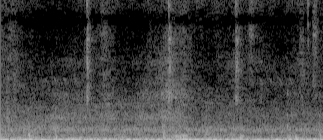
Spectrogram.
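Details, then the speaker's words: Idler and tensioner pulleys with back-and-forth play, noticed after replacing the valve covers, wiggled by hand: light irregular clicking over a low rumble from a worn pulley bearing; idler pulley, tensioner pulley and serpentine belt to be replaced. "kind of hard for you to see, but you can see it going like this. You can hear it like clicking. But we're going to go ahead replace the idler pulley, tensioner pulley, and the serpentine belt."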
